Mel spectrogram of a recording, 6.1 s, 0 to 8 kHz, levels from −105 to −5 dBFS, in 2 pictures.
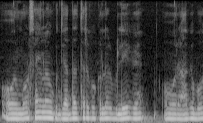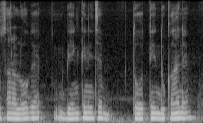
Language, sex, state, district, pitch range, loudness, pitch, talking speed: Marwari, male, Rajasthan, Nagaur, 120-130 Hz, -34 LUFS, 125 Hz, 185 wpm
